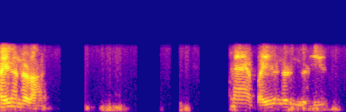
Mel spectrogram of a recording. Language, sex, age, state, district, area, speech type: Tamil, male, 18-30, Tamil Nadu, Sivaganga, rural, conversation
